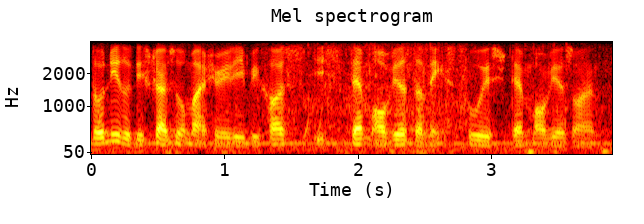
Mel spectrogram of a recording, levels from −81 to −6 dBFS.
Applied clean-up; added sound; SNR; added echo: none; Waves, surf; 12 dB; none.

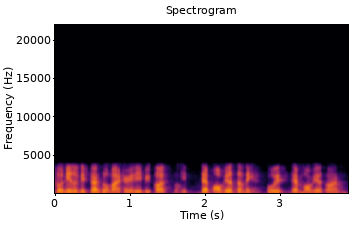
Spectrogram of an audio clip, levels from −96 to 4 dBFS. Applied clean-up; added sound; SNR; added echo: neural mask model DeepFilterNet 3.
